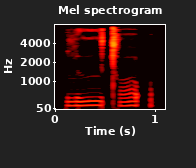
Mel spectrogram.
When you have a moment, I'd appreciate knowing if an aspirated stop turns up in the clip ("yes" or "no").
yes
